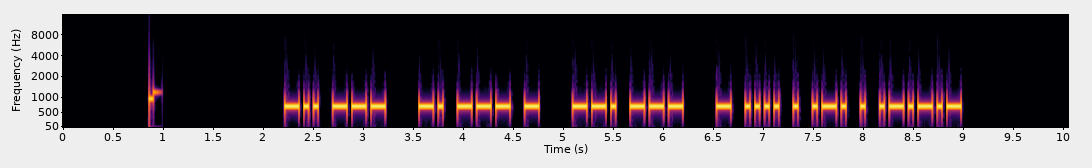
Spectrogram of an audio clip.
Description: Morse code, heard as a keyed tone, about 25 wpm, 700 Hz. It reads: DO NOT GO THERE.
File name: practice / 25wpm / Sentences with 2-Word Phrases - 25wpm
